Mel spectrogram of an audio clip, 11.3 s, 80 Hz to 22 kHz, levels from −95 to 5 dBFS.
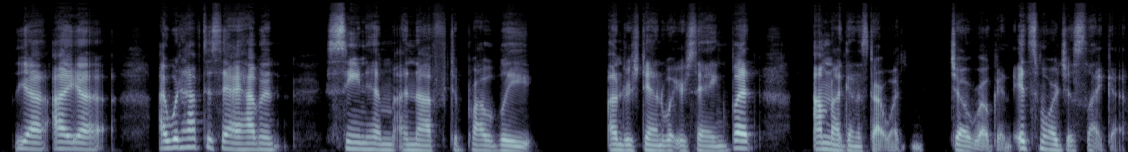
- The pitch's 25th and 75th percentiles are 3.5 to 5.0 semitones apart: Yes, average, 4.6 semitones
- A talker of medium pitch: Yes, medium, 150 Hz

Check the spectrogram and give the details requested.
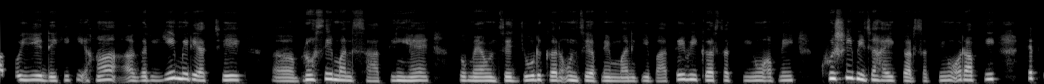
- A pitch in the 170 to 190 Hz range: Yes, medium, 185 Hz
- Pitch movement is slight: No, average, 3.1 semitones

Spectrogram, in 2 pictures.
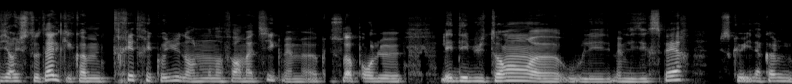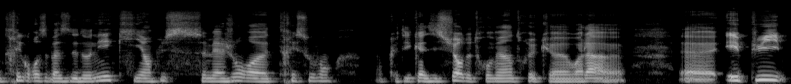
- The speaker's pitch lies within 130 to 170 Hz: Yes, medium, 140 Hz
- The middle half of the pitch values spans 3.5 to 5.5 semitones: No, average, 2.7 semitones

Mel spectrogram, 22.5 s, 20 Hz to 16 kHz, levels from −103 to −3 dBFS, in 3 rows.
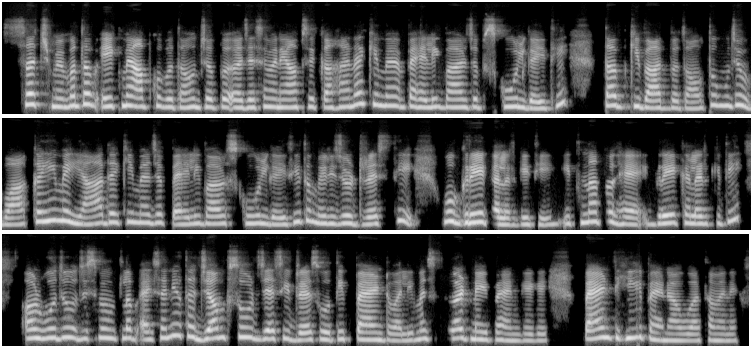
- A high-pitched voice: Yes, very high, 255 Hz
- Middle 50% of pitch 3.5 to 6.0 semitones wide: Yes, average, 3.8 semitones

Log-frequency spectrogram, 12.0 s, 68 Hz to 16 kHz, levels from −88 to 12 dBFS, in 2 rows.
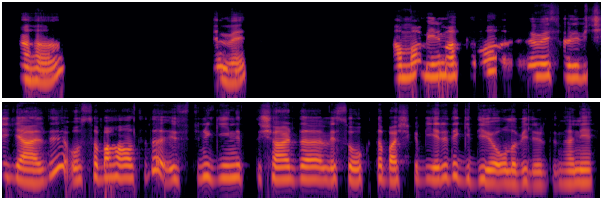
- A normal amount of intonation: Yes, average, 3.7 semitones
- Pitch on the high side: Yes, high, 200 Hz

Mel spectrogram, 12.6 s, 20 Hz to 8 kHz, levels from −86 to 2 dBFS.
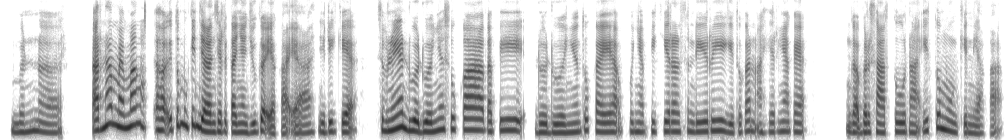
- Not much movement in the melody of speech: No, average, 3.2 semitones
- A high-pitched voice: Yes, high, 205 Hz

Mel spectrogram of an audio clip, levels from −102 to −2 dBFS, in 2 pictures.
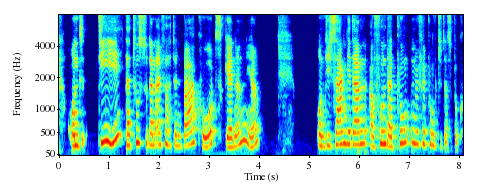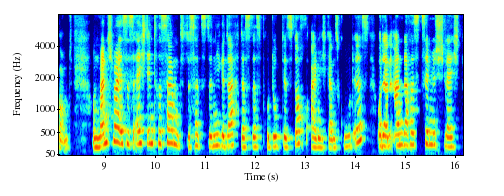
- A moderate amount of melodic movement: Yes, average, 4.4 semitones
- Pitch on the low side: No, high, 240 Hz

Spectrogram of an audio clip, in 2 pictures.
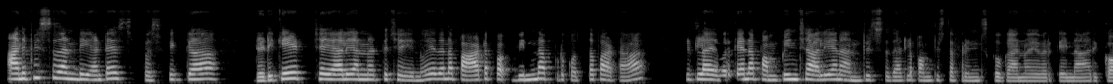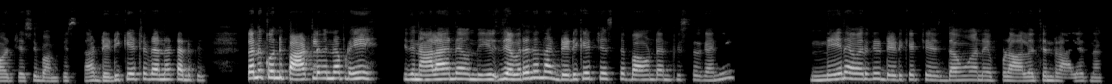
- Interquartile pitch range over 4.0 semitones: Yes, average, 4.4 semitones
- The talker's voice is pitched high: Yes, high, 220 Hz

